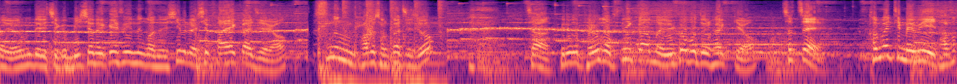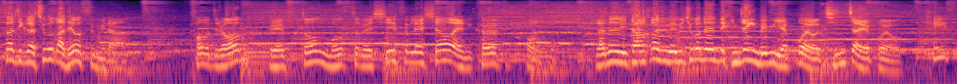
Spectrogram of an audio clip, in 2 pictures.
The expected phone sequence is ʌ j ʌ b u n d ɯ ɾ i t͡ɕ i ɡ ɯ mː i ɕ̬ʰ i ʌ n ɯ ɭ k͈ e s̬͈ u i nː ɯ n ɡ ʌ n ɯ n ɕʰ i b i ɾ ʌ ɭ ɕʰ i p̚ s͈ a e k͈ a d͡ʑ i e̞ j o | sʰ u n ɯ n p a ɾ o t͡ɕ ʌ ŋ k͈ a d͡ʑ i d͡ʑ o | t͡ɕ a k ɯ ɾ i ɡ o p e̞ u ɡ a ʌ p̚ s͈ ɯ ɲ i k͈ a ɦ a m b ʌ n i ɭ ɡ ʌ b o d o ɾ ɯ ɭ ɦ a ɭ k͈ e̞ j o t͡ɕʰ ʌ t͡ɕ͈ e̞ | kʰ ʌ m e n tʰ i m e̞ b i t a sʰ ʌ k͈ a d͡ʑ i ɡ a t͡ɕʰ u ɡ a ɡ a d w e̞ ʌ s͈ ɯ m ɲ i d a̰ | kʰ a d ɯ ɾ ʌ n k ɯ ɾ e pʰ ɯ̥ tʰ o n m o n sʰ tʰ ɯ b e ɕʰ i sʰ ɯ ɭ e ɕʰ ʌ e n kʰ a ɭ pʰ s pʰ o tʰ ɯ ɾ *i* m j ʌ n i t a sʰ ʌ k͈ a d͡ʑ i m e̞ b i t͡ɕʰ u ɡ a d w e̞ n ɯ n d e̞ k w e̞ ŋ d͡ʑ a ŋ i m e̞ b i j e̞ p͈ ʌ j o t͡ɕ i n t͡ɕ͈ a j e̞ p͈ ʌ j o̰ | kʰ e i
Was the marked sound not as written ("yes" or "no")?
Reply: yes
